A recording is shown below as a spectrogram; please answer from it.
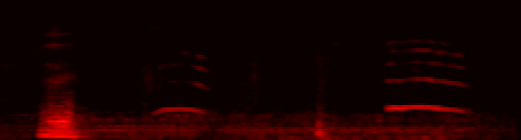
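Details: Domestic male cat indoors, chatting to its owner about his day: two drawn-out, harmonic meows, the first gently falling and the second level and bright, after a short low human word, with a faint thump between.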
